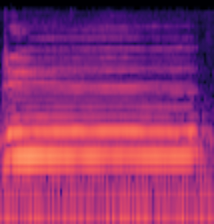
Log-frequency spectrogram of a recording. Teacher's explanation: 혀의 양 옆으로 공기를 흘려 보내면서 발음하는 소리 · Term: 유음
